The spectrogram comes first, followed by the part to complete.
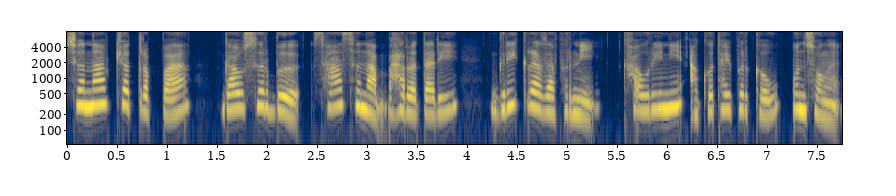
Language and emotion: Bodo, neutral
